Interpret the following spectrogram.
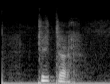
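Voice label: "titer", Dutch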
